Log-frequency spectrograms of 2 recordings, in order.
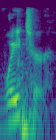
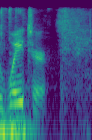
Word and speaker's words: waiter: have the word uh waiter right wait if uh okay waiter now uh sometimes in english our t's our t's sound like d's okay so listen how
